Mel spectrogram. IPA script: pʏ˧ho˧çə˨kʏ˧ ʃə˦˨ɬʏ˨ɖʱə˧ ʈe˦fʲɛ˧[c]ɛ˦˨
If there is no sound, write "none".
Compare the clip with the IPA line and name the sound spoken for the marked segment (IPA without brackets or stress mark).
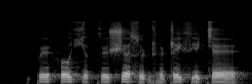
c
